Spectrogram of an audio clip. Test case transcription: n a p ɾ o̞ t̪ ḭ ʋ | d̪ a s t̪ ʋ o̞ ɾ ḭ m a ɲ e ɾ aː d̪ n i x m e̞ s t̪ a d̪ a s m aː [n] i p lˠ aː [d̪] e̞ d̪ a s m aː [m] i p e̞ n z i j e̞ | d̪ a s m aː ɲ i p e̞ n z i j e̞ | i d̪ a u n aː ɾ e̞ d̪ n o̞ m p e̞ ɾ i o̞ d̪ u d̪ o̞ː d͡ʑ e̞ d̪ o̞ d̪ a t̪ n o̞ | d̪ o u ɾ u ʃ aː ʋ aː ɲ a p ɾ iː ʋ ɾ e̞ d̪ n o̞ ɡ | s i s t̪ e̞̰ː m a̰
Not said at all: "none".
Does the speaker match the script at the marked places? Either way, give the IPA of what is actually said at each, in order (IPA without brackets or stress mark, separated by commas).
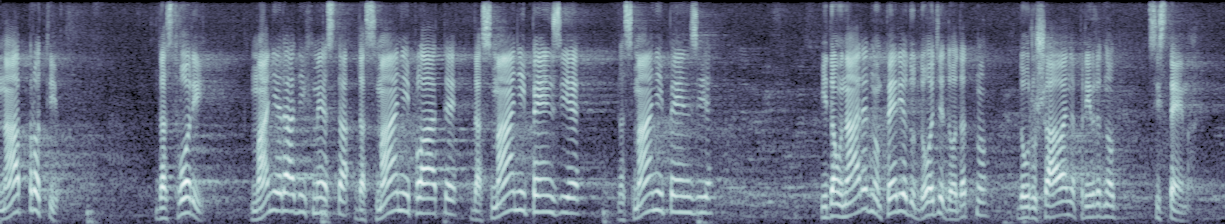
ɲ, t̪, ɲ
